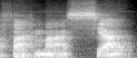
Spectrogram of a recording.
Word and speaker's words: farmácia: possível dessas palavras aqui, porque eu posso falar farmácia tudo junto, ou eu posso falar o quê? Eu posso falar farmacia a concordam comigo? Eu tenho essa outra possibilidade de pronúncia.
